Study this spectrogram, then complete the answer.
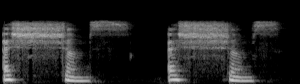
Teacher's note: the lam here is not sounded. So it's a silent lam.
